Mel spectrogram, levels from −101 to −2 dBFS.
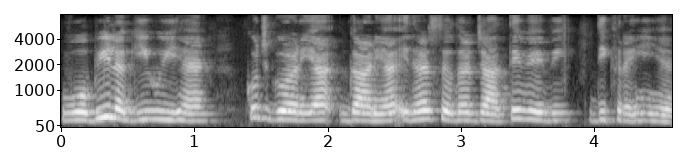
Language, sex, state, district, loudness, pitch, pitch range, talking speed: Hindi, female, Uttar Pradesh, Varanasi, -18 LUFS, 210 Hz, 195-225 Hz, 220 wpm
